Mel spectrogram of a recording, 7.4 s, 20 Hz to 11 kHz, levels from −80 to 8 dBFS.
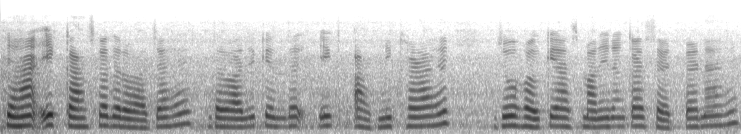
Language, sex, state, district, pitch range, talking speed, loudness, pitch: Hindi, female, Chhattisgarh, Raipur, 210-235 Hz, 170 wpm, -18 LUFS, 220 Hz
